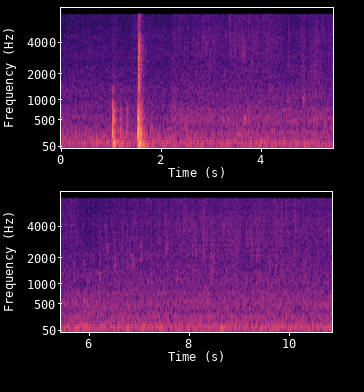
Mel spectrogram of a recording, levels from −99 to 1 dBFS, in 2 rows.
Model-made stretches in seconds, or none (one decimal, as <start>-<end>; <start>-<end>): none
